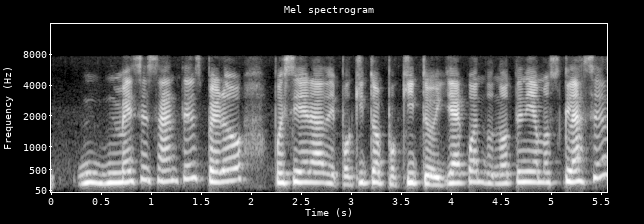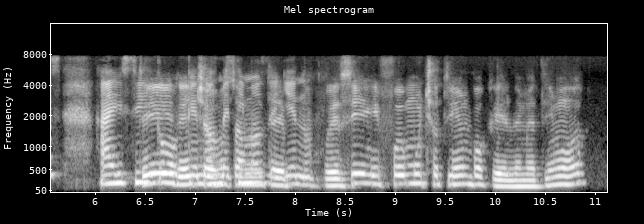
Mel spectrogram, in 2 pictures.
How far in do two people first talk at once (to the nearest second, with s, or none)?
6 s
